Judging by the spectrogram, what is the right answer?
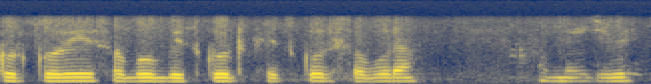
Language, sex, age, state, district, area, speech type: Odia, male, 45-60, Odisha, Sundergarh, rural, conversation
